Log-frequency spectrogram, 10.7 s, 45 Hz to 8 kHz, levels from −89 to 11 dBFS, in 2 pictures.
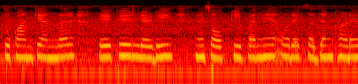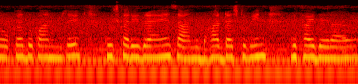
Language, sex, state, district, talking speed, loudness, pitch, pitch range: Hindi, female, Rajasthan, Nagaur, 135 wpm, -30 LUFS, 240 Hz, 235-245 Hz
